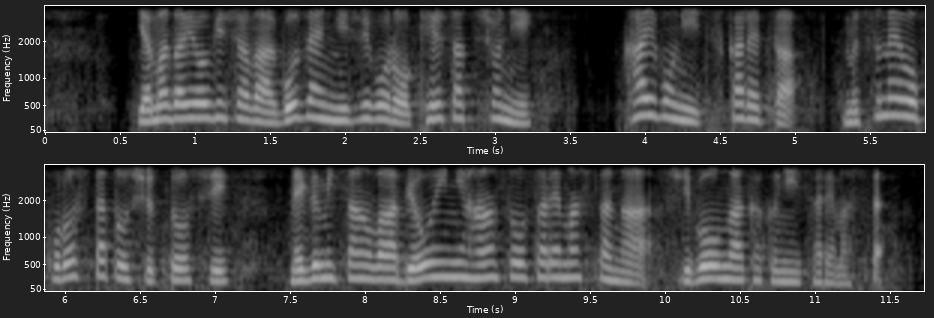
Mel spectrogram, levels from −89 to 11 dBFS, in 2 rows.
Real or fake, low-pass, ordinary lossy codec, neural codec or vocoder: fake; 3.6 kHz; none; codec, 16 kHz, 4.8 kbps, FACodec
